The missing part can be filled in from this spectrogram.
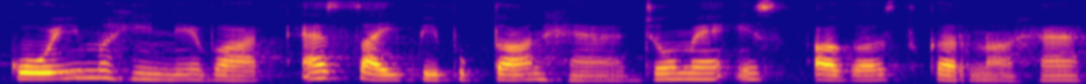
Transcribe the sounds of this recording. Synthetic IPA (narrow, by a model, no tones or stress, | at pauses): koːimɐɦiːnebaːɾɛsaːipipʊk̚t̪aːnɦɛd͡ʒoːmɛ̃ʔɪsɐɡəst̪kɐɾna̰hɛː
